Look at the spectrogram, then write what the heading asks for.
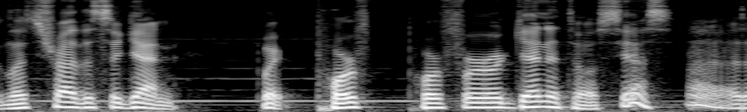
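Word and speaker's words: Porphyrogennetos: The Byzantine emperor and historian Constantine VII, Porphyrogenitos. Wait, let's try this again. Wait, Porphyrogenitos.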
